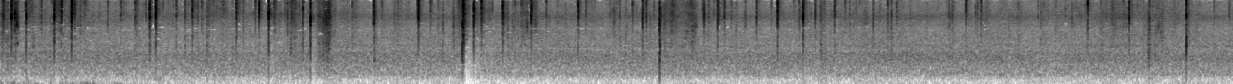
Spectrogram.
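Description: Small wood fire crackling, with irregular sharp pops and snaps over a steady hiss.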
